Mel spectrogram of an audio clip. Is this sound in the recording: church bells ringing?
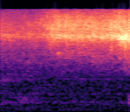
no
